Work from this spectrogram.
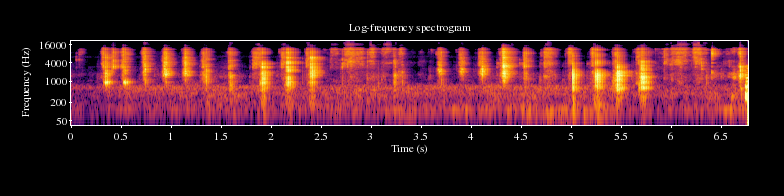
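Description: Scissors snip through paper in a quick run of about twenty crisp, close cuts, evenly paced and sounding alone in a quiet room.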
